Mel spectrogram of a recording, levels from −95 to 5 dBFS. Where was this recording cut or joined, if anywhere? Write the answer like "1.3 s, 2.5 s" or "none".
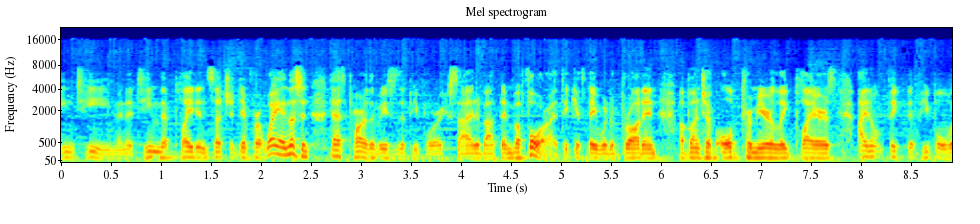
7.9 s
